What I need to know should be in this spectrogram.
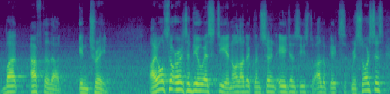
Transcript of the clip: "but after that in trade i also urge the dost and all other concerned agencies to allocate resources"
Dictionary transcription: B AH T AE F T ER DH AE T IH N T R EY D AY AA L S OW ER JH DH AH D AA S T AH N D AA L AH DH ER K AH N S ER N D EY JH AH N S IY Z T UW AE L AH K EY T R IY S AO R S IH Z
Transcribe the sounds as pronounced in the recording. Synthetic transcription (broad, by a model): B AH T AE F T ER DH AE T IH N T R EY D AY AA L S OW ER JH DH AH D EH S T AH N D AA L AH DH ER K AH N S ER N D EY JH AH N S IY S T UW AE L AH K EY T R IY S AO R S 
